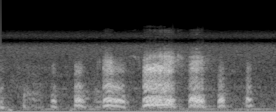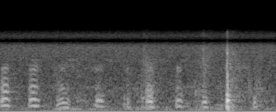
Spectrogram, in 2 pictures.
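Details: Black Labrador Retriever puppies giving quick, yelping whimpers, a louder burst of overlapping cries early on, then softer squeaks spaced about twice a second, with a sharp click near the end.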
